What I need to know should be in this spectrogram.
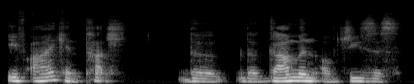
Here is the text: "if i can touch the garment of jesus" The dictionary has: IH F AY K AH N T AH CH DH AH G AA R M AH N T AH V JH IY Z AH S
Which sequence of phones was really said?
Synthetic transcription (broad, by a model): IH F AY K AH N T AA CH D AH G AA M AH N AH F JH IY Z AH S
